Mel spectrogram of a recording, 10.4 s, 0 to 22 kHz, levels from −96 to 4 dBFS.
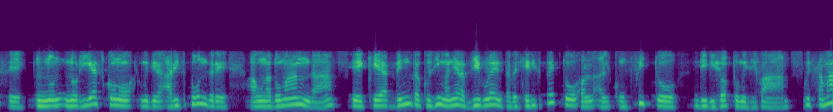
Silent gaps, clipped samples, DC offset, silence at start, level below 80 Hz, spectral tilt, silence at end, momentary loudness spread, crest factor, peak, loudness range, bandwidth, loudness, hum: none; under 0.1%; under 0.1%; 0.1 s; under -90 dBFS; -9.5 dB/octave; 0 s; 11 LU; 24 dB; -4 dBFS; 5 LU; 4.1 kHz; -27 LUFS; none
